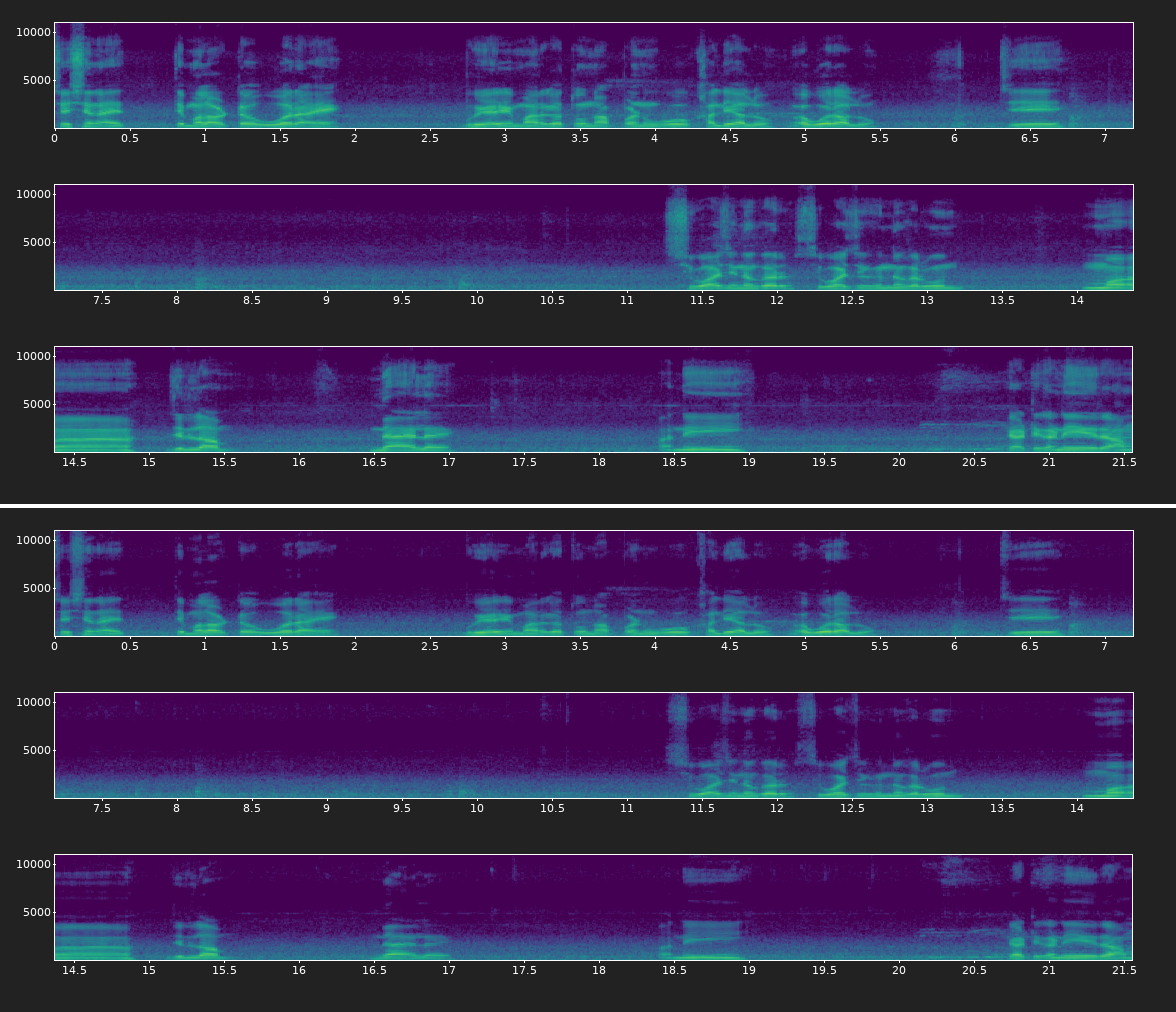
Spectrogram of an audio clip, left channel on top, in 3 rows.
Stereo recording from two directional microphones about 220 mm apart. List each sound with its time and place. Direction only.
0.0 s speech: 10° right (ahead or behind)
11.3 s speech: 5° right (ahead or behind)
16.6 s a man's voice: 15° left (ahead or behind)
18.3 s speech: 5° right (ahead or behind)
20.7 s speech: 5° right (ahead or behind)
